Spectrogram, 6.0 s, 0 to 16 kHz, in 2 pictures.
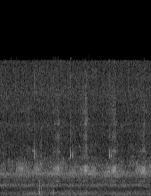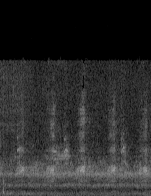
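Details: Lesser Snow Geese calling in a big flock in the sky over George C. Reifel Migratory Bird Sanctuary, Canada, November 2011: distinct high nasal honks repeat over a continuous flock murmur, with two sharp clicks early on.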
